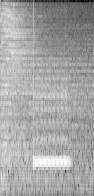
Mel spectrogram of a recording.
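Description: A single steady telephone tone, mid-pitched and lasting under a second, sounds over a low, constant background hum with no talking, as a man phones an airline, Moya Royal Airlines.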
